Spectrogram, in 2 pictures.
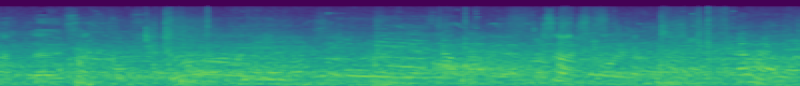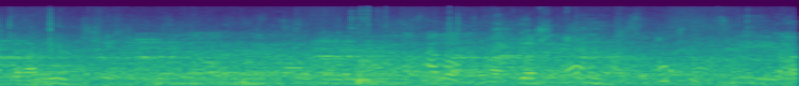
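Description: Many people chatter in a large echoing hall.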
